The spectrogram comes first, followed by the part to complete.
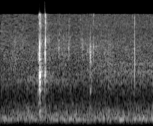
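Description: A few faint clicks of computer controls being operated, the sharpest about half a second in, over a low steady hum of room tone.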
